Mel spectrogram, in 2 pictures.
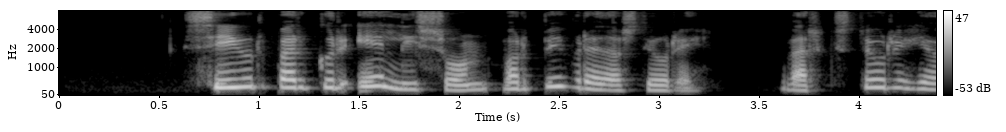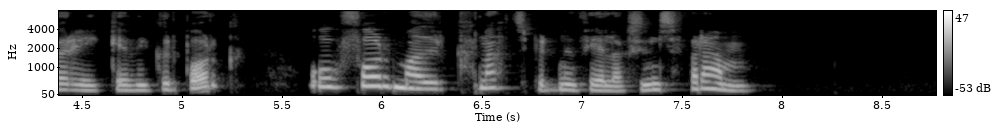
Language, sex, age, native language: Icelandic, female, 20-29, Icelandic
